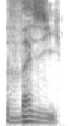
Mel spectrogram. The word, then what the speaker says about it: vas-y: And then if you want to combine it with the pronoun I or Y here, then it will become vas-y.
